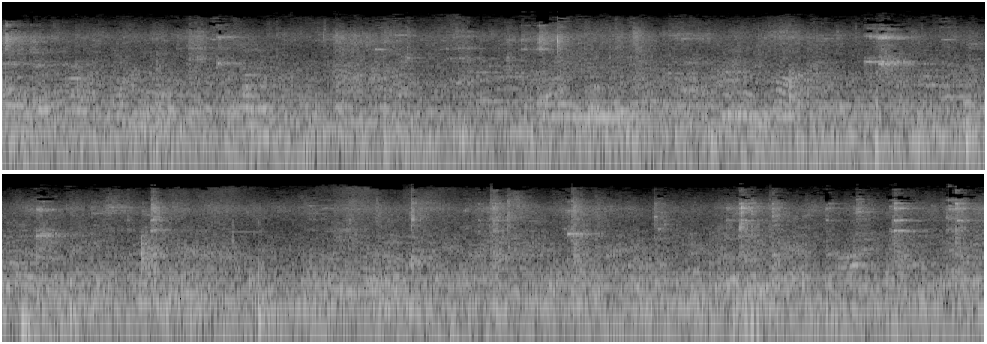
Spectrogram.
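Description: Metal tools clink and tap against car parts.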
